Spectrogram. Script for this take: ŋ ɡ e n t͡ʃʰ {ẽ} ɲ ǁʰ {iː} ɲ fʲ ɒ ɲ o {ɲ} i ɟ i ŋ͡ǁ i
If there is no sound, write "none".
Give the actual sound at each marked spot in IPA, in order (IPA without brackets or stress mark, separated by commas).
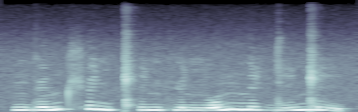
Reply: e, i, nː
